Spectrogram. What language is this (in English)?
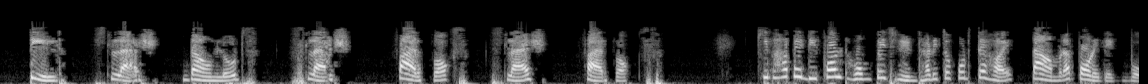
Bangla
